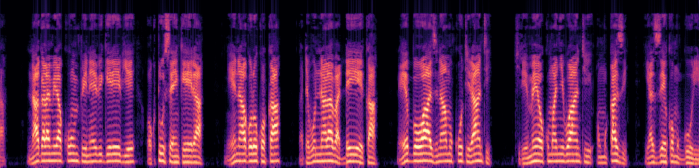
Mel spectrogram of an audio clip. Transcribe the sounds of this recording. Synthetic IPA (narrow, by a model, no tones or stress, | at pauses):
naɡalamiɾakuːmpine̞ːβiɡe̞ɾe̞ːβje̞ | oku̥tuːse̞ːŋke̞ːɾa | nḭjenaːɡo̞lo̞ko̞ka | ŋɡate̞βunːalaβadːe̞je̞ka | nḛjebːo̞waːzinaːmukuːtiɾaːnti | ciɾeme̞o̞kumaɲiβwaːntio̞mukazḭ | jazːe̞ːko̞muɡːuːlḭ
